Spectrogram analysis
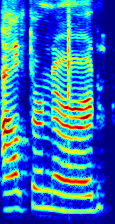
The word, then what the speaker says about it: Alter Nerd: I am so happy to have Stefania, Steph, the altar nerd. For some reason, my language it's always so funny. Am I saying it correctly? Altar nerd. Yeah, you are.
